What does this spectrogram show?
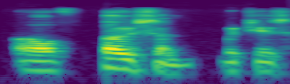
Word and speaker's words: boatswain: But um well done and for the benefit of everybody else although it's spelled BWain it is an old English pronunciation of Bosen which is how how you spell it.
